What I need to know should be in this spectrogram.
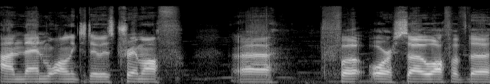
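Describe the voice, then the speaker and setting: Faint music plays in the background as a man speaks at a fairly slow pace, the sound dry with no echo. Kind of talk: casual tutorial vlog chat. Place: garage. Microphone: phone near.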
